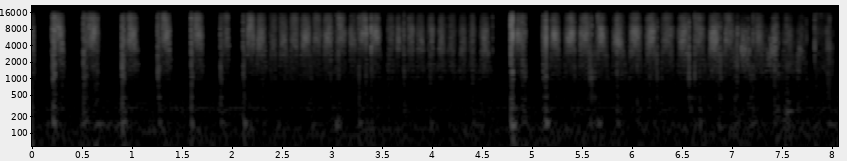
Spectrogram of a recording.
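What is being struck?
Plastic soap bottle.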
